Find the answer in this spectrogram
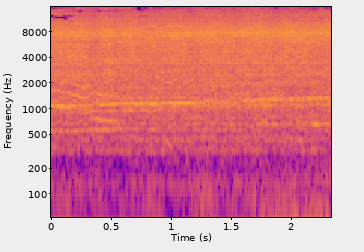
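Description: Zip-line ride: a steady rush of wind and the whir of the trolley running along the steel cable, with a thin held whine through it.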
